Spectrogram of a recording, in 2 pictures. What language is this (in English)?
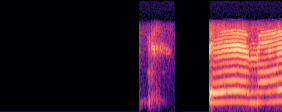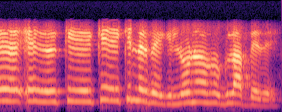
Dogri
